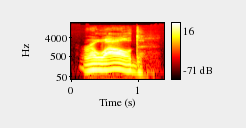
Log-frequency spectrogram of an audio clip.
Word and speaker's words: Roald: Roald Dahl. – Is that how his name is pronounced? – Yeah, it's a weird name. It's like Ronald without the N. It's essentially the name Ronald.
